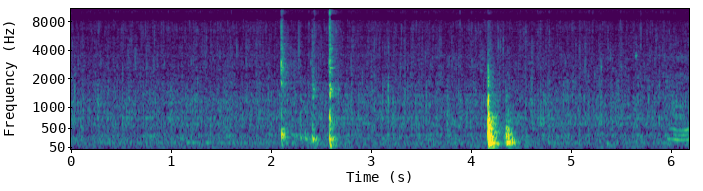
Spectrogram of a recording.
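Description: A pot of chicken and uri (flat bean) curry simmering on a gas hob, with steady bubbling. A few sharp pops come about two seconds in, and a louder knock comes about four seconds in.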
